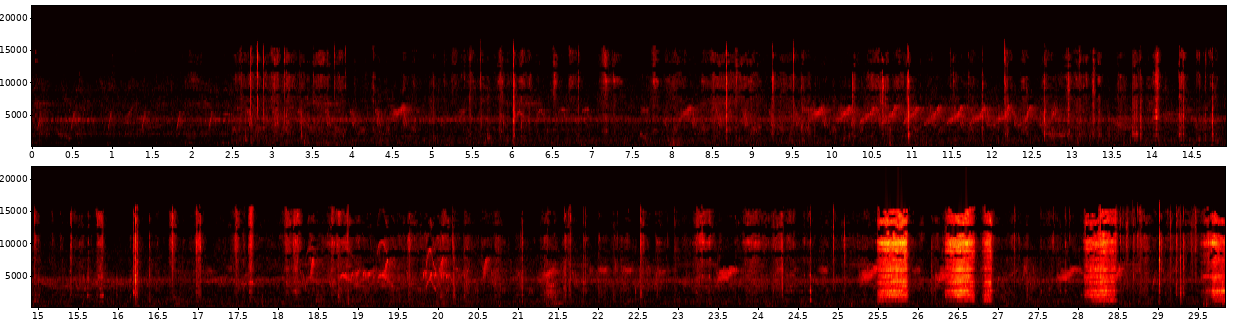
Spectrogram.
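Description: Four loud, harsh bird calls near the end, each about half a second long. Before them, faint high bird chirps and light scattered clicks of a knife working a bamboo tube.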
